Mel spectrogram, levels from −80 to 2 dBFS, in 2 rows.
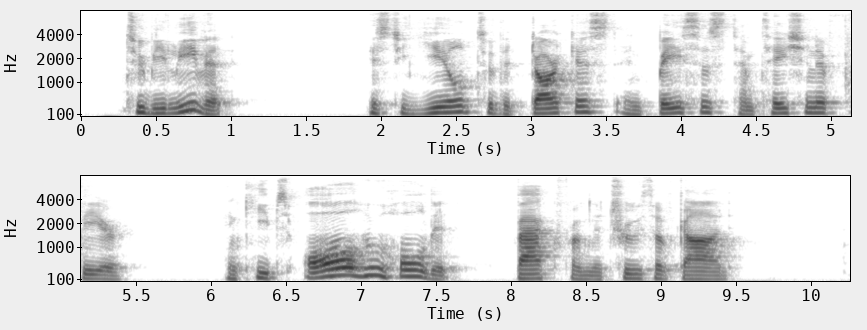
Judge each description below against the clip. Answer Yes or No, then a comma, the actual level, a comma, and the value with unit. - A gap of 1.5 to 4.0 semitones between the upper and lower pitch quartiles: No, average, 4.9 semitones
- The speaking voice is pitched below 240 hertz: Yes, low, 135 Hz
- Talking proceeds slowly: No, average, 150 wpm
